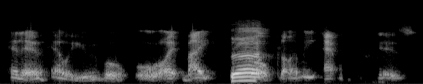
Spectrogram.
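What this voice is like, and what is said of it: Stereotypical British accent, exaggerated. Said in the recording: “your typical accent you may hear on the American TV”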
